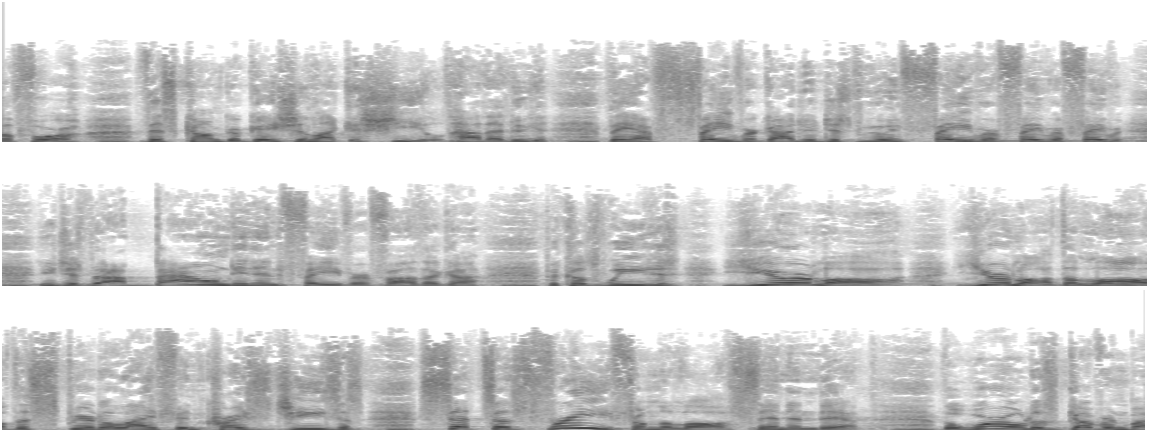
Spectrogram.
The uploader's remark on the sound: from the Sunday service on May 7, 2023 at Harvest Bible Church in Stockton, CA.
